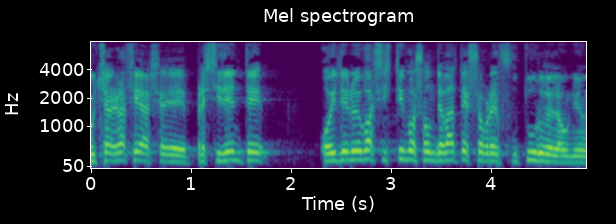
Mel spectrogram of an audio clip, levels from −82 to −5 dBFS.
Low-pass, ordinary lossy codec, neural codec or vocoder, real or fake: none; none; none; real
